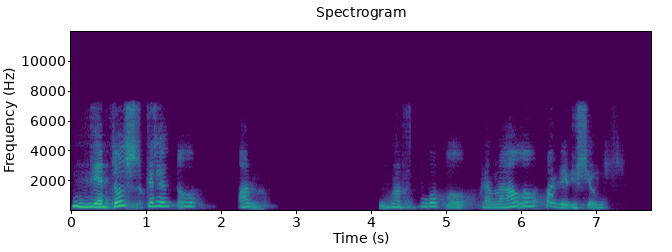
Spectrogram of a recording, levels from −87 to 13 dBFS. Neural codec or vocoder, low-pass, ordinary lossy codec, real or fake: codec, 16 kHz, 0.5 kbps, FreqCodec, larger model; 7.2 kHz; MP3, 64 kbps; fake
